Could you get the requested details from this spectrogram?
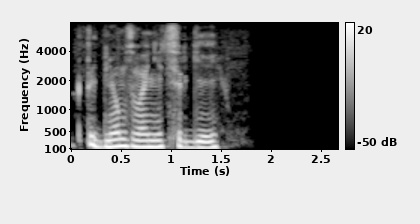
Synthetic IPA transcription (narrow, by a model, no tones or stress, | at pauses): kt̪ɨd̪ʲnʲomzvɐnʲit̪ʲsʲɪrɡʲej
